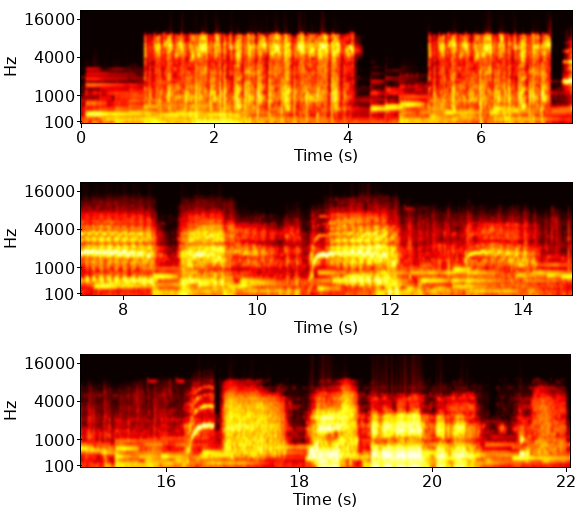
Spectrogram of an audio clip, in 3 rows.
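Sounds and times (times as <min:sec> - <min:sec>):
background music: 0:00.0 - 0:22.0
wavering high animal calls: 0:01.0 - 0:04.1, 0:05.2 - 0:08.4.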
